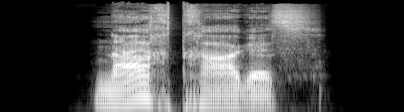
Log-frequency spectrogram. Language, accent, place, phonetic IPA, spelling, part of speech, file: German, Germany, Berlin, [ˈnaːxˌtʁaːɡəs], Nachtrages, noun, De-Nachtrages.ogg
- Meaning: genitive singular of Nachtrag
